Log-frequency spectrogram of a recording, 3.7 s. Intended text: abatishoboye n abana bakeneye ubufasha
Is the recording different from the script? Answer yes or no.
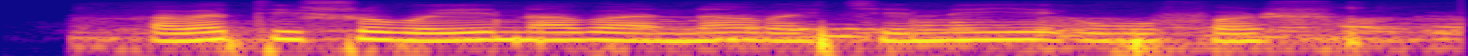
no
